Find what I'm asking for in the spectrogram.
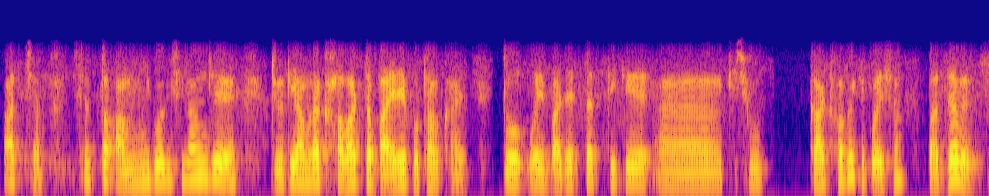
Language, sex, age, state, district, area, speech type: Bengali, male, 30-45, West Bengal, Purulia, urban, conversation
